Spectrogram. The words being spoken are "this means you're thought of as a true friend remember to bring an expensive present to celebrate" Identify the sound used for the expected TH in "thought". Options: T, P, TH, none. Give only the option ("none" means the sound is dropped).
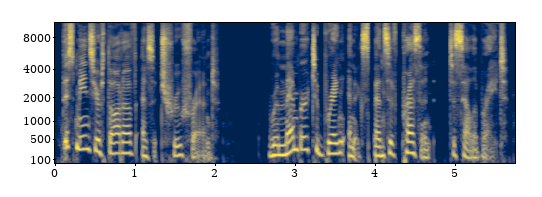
TH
